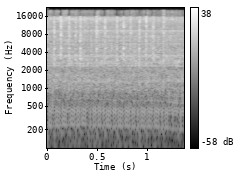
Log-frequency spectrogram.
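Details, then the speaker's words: Two-stroke chainsaw with a centrifugal clutch and H, L and T screws, idle being adjusted. It holds a fast, raspy idle with no drop-off and the chain still wants to advance; the idle speed is set too high. "you'll see how changing the idle can change the way the lowered the high idle. You can probably hear it. You also see that chain still wants to advance a little bit."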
